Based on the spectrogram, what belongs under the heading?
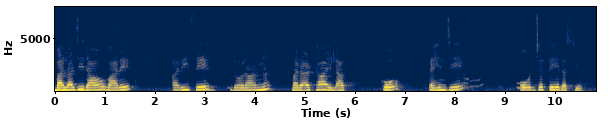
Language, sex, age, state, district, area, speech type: Sindhi, female, 18-30, Gujarat, Surat, urban, read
